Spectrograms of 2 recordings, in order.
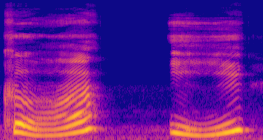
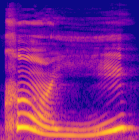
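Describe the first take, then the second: First: "کو" and "ای" as separate dipping syllables; unchanged tone three on both "کو" and "ای"; two third tones. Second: "کایی" joined, second tone then dipping third; slowly drawn "کایی", ending on a rise out of the dip; tone two plus three. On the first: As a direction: give "کو" and "ای" each its own third tone. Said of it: "هر دو تون سه". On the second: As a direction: sandhi demo of "کایی" as tones two-three. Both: Shown as a demonstration.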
